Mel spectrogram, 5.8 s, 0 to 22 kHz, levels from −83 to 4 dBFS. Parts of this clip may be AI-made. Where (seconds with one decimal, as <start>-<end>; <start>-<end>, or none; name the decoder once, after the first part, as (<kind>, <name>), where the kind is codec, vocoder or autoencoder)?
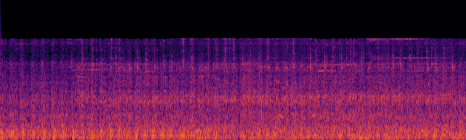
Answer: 2.2-3.9 (codec, DAC); 4.4-4.9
